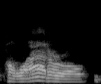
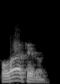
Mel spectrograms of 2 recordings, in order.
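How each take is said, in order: First: The word is pronounced slowly with every syllable clear. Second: The word is pronounced quickly with reduced syllables. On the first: "I can say collateral" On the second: "naturally going is going to come out, especially if I'm just talking about it uh, normally and without thinking about it"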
